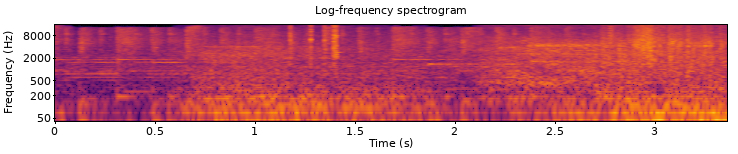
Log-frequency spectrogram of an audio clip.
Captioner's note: gun cocking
